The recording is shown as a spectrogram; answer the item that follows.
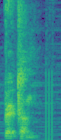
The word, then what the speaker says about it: Brikung: Gobby, you know this is Brikung. Am I pronouncing that right? Yes, Brikung. Yeah, Brikung.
